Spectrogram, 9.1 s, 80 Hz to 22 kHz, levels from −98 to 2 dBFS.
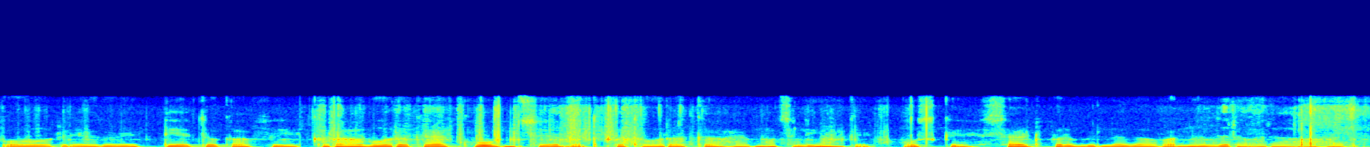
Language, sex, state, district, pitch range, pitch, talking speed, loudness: Hindi, male, Rajasthan, Nagaur, 115-120 Hz, 115 Hz, 125 wpm, -22 LUFS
